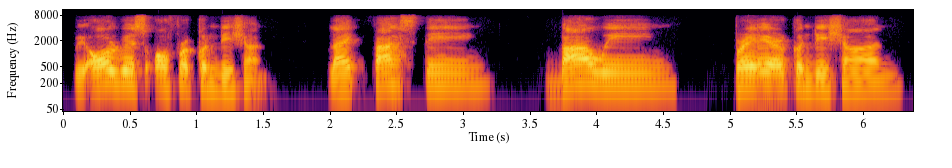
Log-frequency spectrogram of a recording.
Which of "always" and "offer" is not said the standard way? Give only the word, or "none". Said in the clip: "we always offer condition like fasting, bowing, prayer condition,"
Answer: always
